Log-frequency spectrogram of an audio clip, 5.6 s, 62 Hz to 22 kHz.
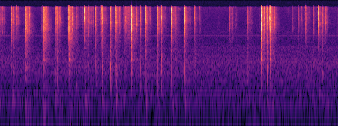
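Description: Fingertips type rapid key taps on the black plastic keys of an open laptop resting on a wooden desk. About 21 sharp, bright clicks decay almost instantly, with a short pause midway before the typing resumes.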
